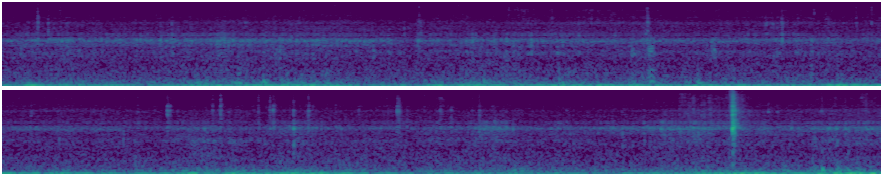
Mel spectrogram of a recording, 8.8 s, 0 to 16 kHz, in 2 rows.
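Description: Wind buffeting a helmet-mounted GoPro Hero 3+ during a mountain-bike ride, a steady low rumble, with scattered clicks and rattles from the bike over rough ground and a sharper click near the end.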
